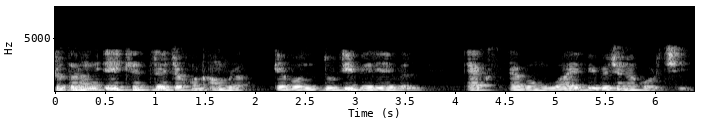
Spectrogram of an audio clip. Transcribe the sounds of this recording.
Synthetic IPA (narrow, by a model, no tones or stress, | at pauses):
ʃut̪oɾaŋejkʰet̪ːɾed͡ʑɔkʰonamɾa | kebold̪uʈ̬ibeɾiebel | ɛkseboŋuajbibet͡ɕonakoɾt͡ɕʰi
